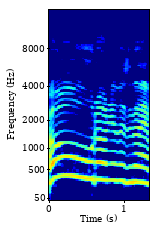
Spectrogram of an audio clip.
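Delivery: very high, shrill, booming auctioneer-style patter. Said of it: "he would also speak over like that".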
